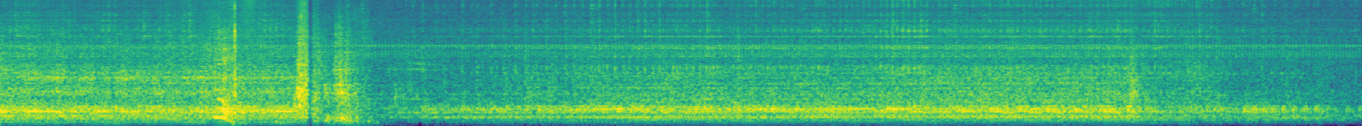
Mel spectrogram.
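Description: An old Montgomery Ward heater with worn, loose bearings and a fan blowing air runs as a continuous low hum and whir, moderately quiet and steady, after a couple of brief knocks at the start.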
